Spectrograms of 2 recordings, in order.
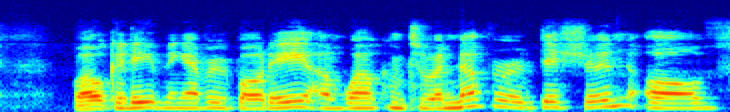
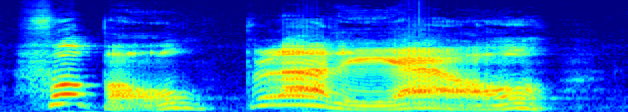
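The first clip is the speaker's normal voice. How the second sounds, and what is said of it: Imitates another person's voice. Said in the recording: “I've been working on my impression”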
